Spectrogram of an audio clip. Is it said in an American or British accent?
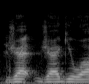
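British. It is said in a British accent.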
